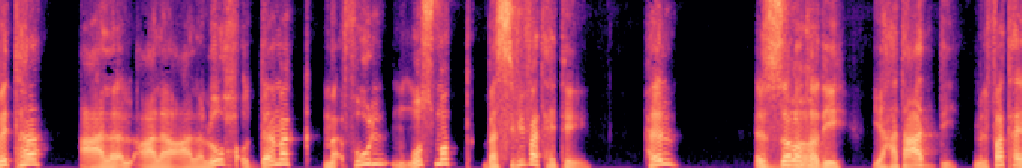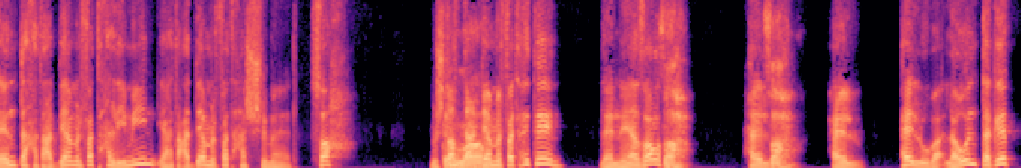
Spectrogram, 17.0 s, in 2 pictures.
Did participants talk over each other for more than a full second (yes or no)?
no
